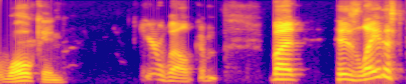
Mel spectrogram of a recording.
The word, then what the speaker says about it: Wolken: No, but you pronounced it Woken, not Wolken.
